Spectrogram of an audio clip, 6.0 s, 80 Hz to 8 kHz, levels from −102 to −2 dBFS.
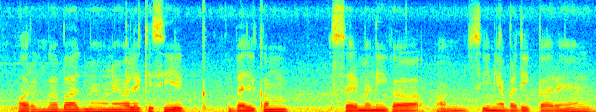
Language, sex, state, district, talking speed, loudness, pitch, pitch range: Hindi, male, Uttar Pradesh, Hamirpur, 170 wpm, -15 LUFS, 125 Hz, 115-145 Hz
